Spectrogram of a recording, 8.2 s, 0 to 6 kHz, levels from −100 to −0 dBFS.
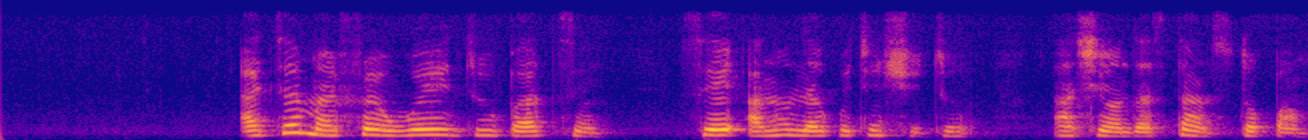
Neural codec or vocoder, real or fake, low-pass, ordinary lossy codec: none; real; 5.4 kHz; none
